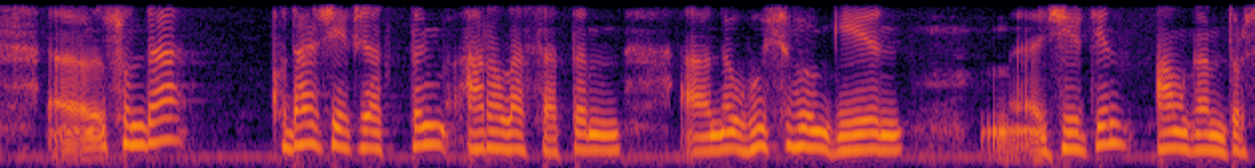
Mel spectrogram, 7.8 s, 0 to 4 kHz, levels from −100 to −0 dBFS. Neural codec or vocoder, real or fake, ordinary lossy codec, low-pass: none; real; none; 3.6 kHz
